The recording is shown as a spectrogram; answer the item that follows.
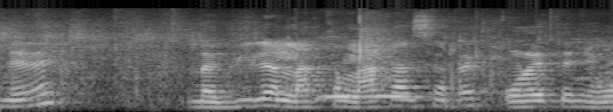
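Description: A woman talking, with the crinkle of a clear plastic storage bag of glitter Christmas baubles being handled.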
